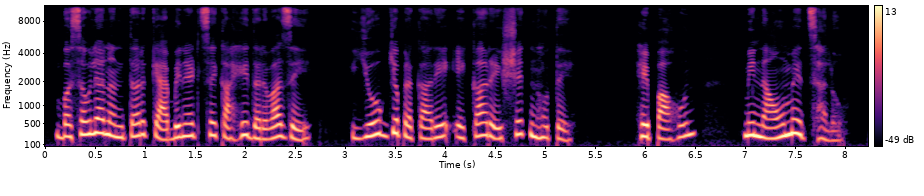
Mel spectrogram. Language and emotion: Marathi, sad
